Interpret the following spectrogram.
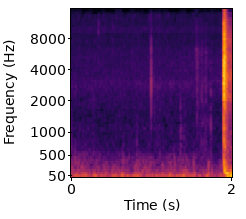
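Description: Wind buffeting the microphone as a steady low rumble, then near the end music cuts in suddenly with a hard drum hit.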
